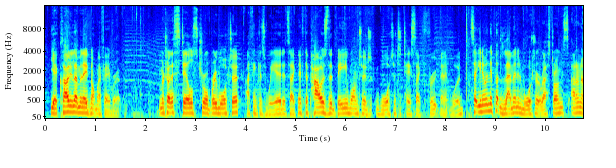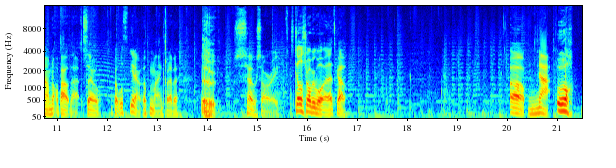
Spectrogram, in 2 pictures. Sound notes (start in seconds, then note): 13.8 belches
